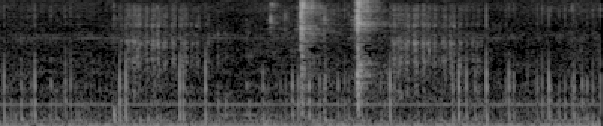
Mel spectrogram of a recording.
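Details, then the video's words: Purring female house cat expressing love through slow blinks at her owner; continuous low rumble with rhythmic pulses throughout, plus a couple of brief higher rustling or scratching bursts near the middle. "Purring kitty "says" I love you by slow blinks"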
